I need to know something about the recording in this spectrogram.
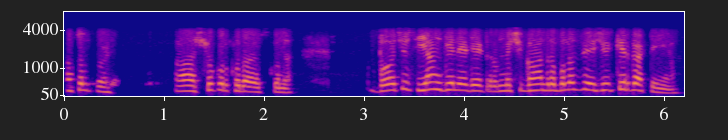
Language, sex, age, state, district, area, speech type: Kashmiri, male, 30-45, Jammu and Kashmir, Ganderbal, rural, conversation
